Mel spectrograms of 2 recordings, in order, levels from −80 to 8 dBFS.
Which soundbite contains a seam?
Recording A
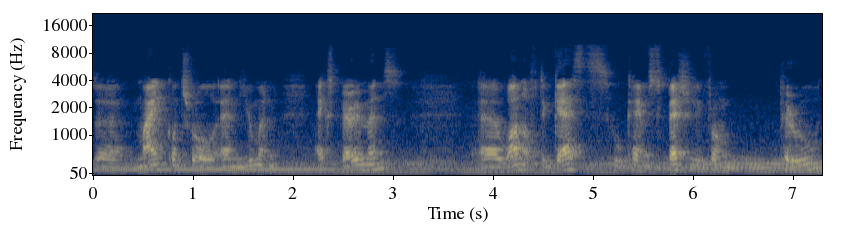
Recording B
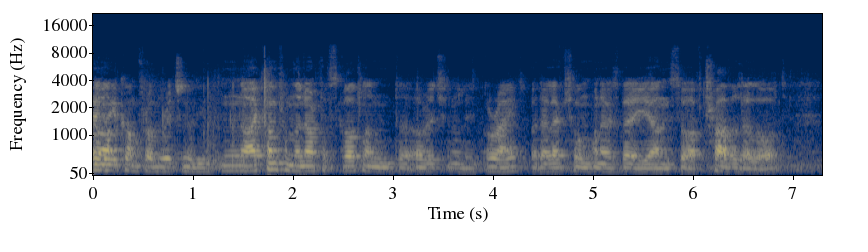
B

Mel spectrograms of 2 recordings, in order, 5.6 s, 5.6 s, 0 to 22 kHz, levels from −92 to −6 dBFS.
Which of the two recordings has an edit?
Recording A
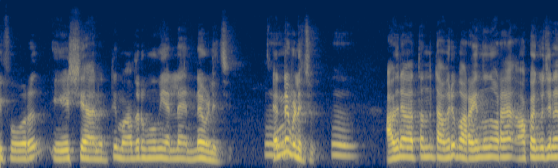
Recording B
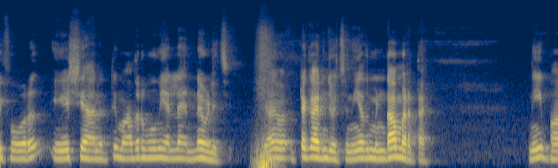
B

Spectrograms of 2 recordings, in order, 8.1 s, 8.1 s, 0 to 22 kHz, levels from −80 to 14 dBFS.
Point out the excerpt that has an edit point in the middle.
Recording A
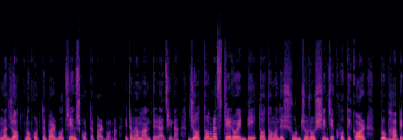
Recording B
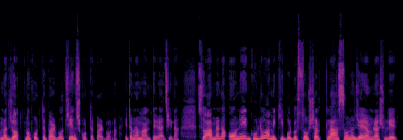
A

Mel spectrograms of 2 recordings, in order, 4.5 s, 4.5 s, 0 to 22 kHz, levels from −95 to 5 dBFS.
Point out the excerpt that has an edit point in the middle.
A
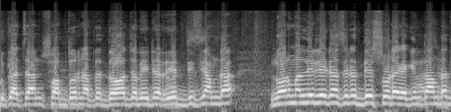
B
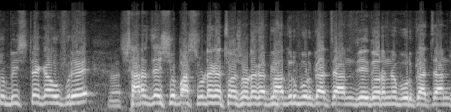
B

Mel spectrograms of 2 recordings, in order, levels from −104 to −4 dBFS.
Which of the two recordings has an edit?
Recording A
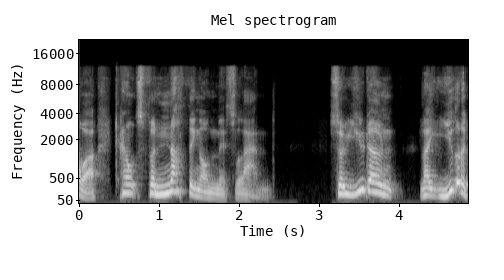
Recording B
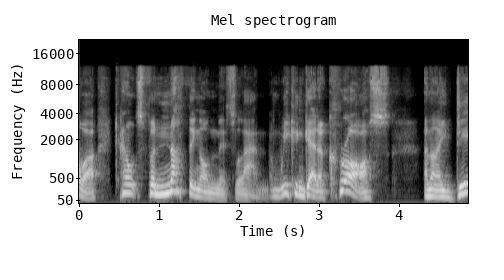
B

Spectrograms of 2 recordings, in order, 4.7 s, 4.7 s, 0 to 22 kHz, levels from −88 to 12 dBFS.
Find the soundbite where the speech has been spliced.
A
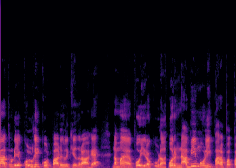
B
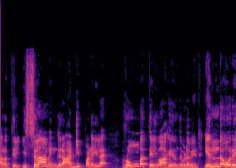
A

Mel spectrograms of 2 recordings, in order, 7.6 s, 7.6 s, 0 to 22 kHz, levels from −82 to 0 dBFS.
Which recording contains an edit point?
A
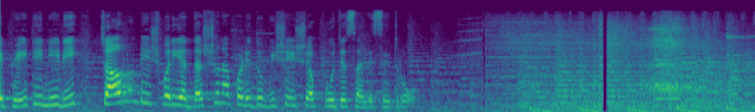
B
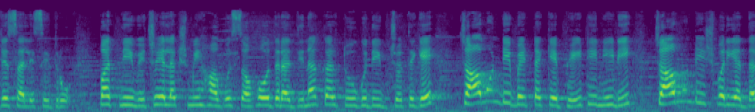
A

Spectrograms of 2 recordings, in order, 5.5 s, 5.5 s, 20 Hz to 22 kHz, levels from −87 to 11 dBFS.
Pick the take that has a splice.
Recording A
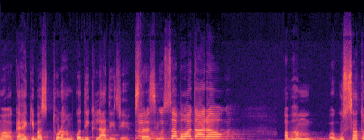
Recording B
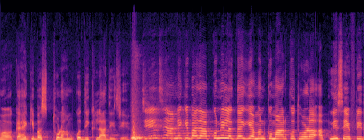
B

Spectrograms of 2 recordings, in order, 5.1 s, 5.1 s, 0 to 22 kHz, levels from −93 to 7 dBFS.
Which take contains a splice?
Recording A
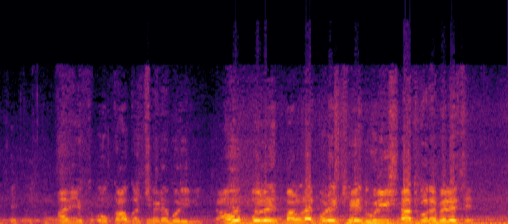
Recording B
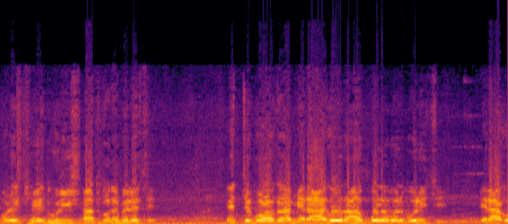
A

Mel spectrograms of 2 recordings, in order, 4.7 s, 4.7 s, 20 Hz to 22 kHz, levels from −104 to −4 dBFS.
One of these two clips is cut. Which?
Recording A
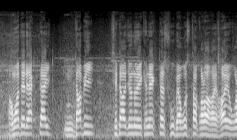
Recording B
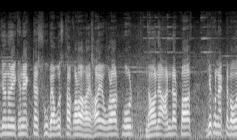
A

